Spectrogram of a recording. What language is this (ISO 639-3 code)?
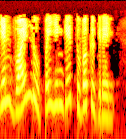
tam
